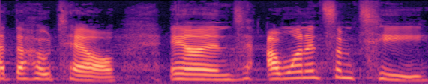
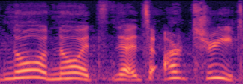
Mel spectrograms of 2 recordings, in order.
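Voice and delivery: softly insistent, faked Congolese accent; mock Congolese accent; 6 dB quieter than usual. Tea lady declines the tip, soft mock Congolese accent. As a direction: imitate her gentle refusal in Congolese accent. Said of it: "her accent sounded nothing like this".

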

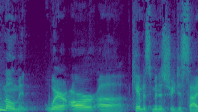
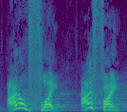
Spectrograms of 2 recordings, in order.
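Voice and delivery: higher, punchy defiance; mock fighting bravado; 5 semitones higher, slower than usual. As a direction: square up with playful bravado. Retells urge to fight back.

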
